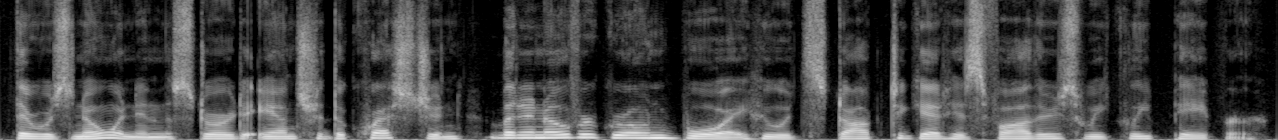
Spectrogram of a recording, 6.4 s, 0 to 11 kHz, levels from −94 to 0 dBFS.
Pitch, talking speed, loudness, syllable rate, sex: 165 Hz, 225 wpm, -17 LUFS, 5.8 syllables/s, female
